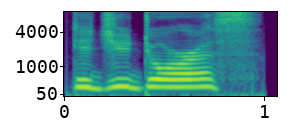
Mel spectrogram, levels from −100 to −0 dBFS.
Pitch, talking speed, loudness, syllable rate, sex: 220 Hz, 170 wpm, -14 LUFS, 4.2 syllables/s, female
